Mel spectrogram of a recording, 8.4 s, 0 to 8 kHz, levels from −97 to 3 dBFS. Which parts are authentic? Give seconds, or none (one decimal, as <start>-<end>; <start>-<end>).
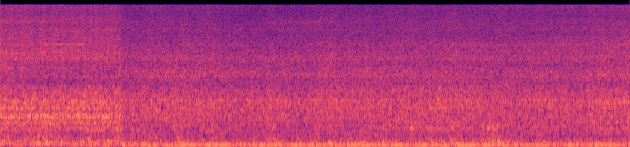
0.0-1.0; 4.2-8.4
